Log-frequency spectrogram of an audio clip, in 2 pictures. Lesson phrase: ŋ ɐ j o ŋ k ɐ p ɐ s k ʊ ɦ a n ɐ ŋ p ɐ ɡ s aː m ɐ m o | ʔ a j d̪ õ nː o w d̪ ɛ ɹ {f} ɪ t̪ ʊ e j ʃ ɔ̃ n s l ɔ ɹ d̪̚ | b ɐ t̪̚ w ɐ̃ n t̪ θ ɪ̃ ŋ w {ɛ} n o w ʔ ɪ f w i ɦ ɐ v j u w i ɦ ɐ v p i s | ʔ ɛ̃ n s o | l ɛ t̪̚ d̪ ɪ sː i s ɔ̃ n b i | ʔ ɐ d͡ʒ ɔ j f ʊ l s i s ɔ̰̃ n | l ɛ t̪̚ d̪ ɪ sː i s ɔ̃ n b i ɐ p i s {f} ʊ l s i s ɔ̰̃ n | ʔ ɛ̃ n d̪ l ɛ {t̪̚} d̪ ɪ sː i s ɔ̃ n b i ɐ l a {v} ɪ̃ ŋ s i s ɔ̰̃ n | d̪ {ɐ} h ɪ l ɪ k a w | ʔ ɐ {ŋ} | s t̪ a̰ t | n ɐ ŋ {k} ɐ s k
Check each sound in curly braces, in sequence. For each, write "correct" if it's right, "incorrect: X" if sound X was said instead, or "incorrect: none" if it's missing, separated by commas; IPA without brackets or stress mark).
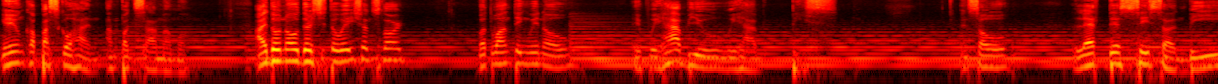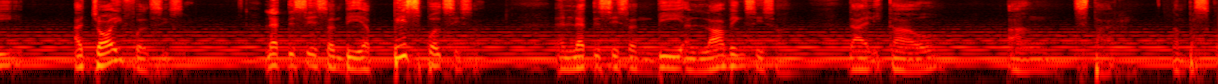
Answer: incorrect: s, incorrect: i, correct, correct, correct, incorrect: a, correct, incorrect: p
